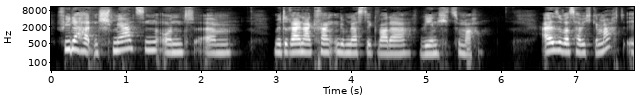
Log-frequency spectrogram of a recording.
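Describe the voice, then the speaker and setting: Against a quiet background, a woman with a plain, everyday voice speaks at a fairly high pitch with fairly even intonation. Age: 20s. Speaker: health coach and therapist podcaster. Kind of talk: solo podcast monologue.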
